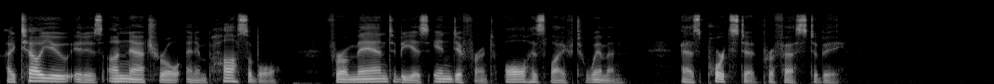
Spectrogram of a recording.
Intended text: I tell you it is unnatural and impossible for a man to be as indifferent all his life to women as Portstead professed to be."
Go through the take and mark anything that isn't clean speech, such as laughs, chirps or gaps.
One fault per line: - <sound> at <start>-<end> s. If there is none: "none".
none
